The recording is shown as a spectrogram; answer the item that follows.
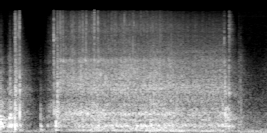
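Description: A few clicks as the lid of a countertop food processor is fitted, then its motor runs steadily for about two and a half seconds, chopping diced onion and green pepper down to a purée, and stops shortly before the end.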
